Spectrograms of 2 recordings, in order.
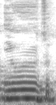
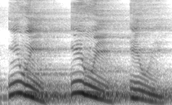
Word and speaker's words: ewe: And someone will say that, sir, if you use a, but I am not getting the point. My dear students, please remember that EWE means if you go to the phonetics, that means it is pronounced as U.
